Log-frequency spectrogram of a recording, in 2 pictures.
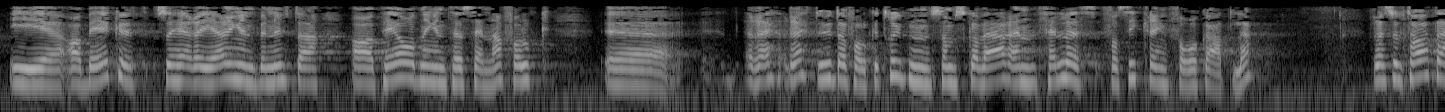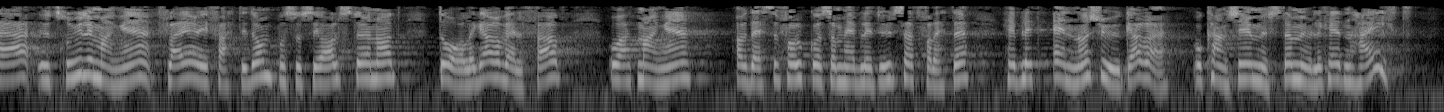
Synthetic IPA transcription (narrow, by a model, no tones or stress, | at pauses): ɪɑːbeːkʉt̪sɔheːʁɛjeːɾɪŋənbənʏt̪ːɑɑpʰeːɔʁd̪nɪŋənt̪ʰɪlɔsɛnːɑfɔlk | ʁɛt̪ːʉːt̪ɑʋfɔlkət̪ʰʁʏɡ̚d̪n̩sɔmskɑʋæːɾəɛnfɛlːəsfɔsɪkʁɪŋfɔɾɔkʰɑːd̪lə | ʁɛsʉlt̪ʰɑːt̪əæʁʉt̪ʰʁuːlɪmɑŋːəflæɪʁɪfɑt̪ːɪd̪ɔmpʰɔsʊsɪɑːlst̪øːnɑd̪d̪̥oːʁlɪɡɑʁəʋɛlfæʁd̪ | ɔɑt̪mɑŋːə | ɑʋd̪ɛsːəfɔlkɔsɔmhɛblɪt̪ːʉːt̪sɑt̪ːfɔʁd̪ɛt̪ːəhɛblɪt̪ːɛnːɔʃʉːɡɑʁəɔkʰɑnʃəhɛmʉst̪ɑmʉːlɪkheːt̪n̩ɦæɪlt̪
